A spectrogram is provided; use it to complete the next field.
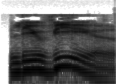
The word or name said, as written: liouville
